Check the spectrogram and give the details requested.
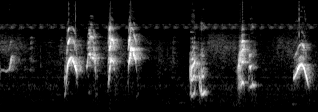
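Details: Congo African grey parrot in a cage giving a run of short, harsh squawky syllables, four in quick succession, then three more spaced apart, each bending up and down in pitch.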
